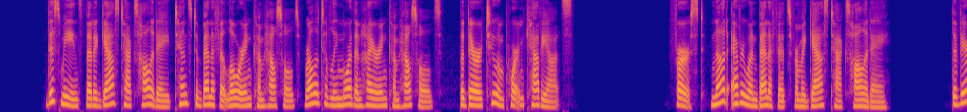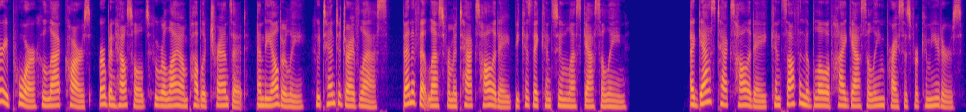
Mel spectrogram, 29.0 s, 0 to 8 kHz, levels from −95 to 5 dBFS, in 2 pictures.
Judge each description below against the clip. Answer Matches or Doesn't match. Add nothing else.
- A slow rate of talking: Doesn't match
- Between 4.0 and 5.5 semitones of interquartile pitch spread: Doesn't match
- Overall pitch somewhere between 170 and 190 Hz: Matches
